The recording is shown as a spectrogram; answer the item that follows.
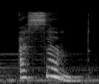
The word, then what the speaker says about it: ascend: comes after letter s ascend ascend so here i will not read letter c because it comes after letter s muscle muscle again i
